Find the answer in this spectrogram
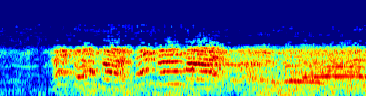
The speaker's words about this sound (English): The witch doctor shouts that the white devil god is in his hut.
